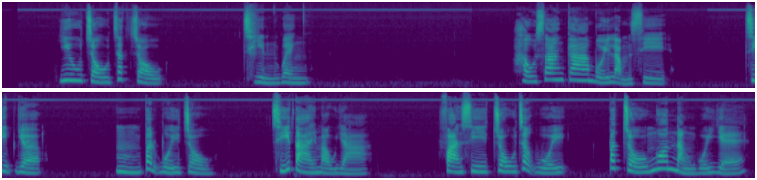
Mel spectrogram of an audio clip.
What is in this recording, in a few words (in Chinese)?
cantonese; 要做則做; 粵語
